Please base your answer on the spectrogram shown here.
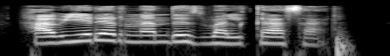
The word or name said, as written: Javier Hernández Balcázar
